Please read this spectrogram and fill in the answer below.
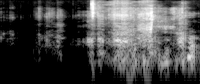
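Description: Packaging handled by hand inside a cardboard shipping box: an irregular crunching, scraping rustle against the white styrofoam thermal box and its packing, starting just under a second in.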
